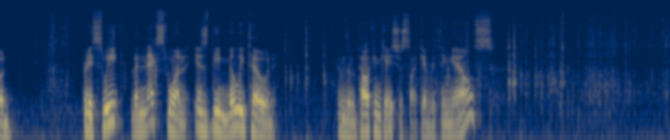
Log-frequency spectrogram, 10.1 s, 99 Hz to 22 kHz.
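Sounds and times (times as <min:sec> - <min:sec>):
plastic and foam wrap crinkling: 0:00.6 - 0:01.9, 0:06.0 - 0:10.0.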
